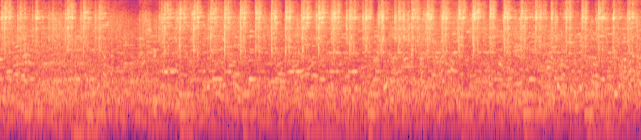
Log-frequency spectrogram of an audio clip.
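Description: Traditional Andean festival music with a fast, steady beat and held melody notes, over the chatter of a surrounding crowd.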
